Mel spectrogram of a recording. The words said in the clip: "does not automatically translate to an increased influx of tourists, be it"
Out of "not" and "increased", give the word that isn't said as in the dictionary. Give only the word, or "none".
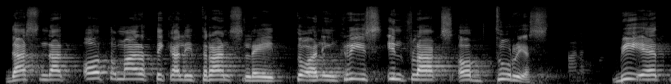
increased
